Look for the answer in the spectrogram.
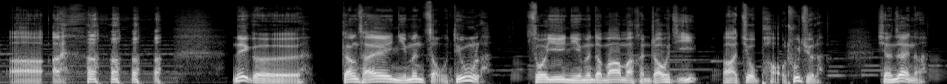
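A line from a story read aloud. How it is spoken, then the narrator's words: Falsely cheerful. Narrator (Chinese): 人贩子在心里用最恶毒的语言把这个该死的小胖子骂了一顿之后，脸上还是一片笑容的说道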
